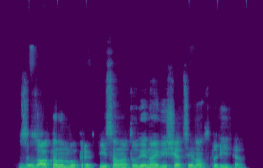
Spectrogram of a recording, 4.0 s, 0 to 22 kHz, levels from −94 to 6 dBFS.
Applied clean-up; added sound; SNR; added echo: neural mask model Resemble Enhance denoiser.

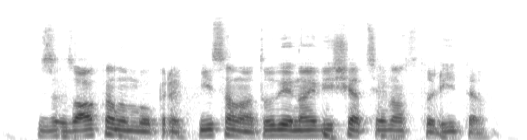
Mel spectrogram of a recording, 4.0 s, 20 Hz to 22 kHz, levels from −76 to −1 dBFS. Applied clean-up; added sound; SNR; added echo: neural mask model DeepFilterNet 3.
